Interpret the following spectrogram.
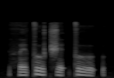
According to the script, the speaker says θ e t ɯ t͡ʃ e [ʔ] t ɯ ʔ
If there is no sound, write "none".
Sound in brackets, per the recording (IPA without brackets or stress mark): ʔ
